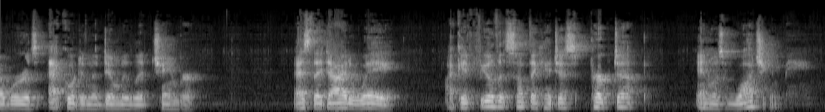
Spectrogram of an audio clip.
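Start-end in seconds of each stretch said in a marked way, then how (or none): none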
